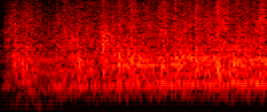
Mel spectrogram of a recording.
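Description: An audience at an evening civic event on voting and democracy gives a speaker another round of applause, dense steady clapping that holds at an even level throughout without any voices.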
